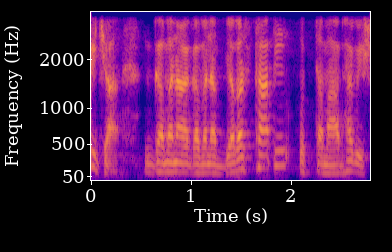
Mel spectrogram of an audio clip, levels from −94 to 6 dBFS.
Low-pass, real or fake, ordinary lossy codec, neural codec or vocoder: 3.6 kHz; fake; none; codec, 44.1 kHz, 7.8 kbps, DAC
